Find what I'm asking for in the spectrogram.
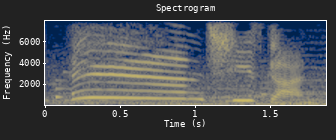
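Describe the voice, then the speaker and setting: A woman voicing a tiny, childlike, inquisitive female game companion with a squeaky, chirpy voice. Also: wildly swooping pitch, very slow, exaggerated voice. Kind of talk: video game voice acting. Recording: music playing over the voice.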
